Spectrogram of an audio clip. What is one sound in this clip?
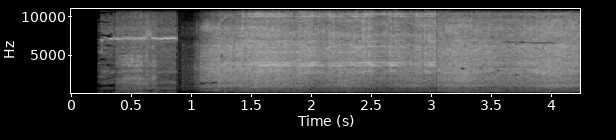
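A sander whirs loudly against metal.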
